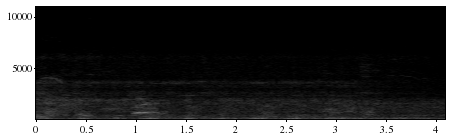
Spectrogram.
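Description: Teaspoon faintly scraping and tapping fine ground coffee into a small aluminium coffee capsule, over a steady low hum. A brief high squeak comes about a second in.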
